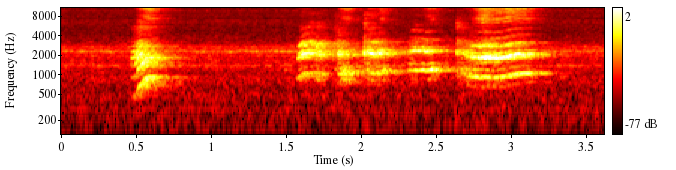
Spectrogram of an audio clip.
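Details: Pet parrot talking: one short squawk, then a drawn-out speech-like phrase of several syllables with rising and falling tones, in a quiet room.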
